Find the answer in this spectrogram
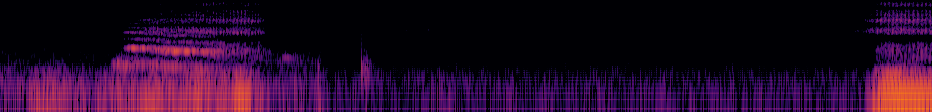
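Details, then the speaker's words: Sleeping Labrador dog snoring with a heater running: two clear, low rattling snoring breaths separated by a quiet pause, with faint room hum. "Hello friends, देखिए किस तरीके से हनी सो रहा है खर्राटे लेते हुए।"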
